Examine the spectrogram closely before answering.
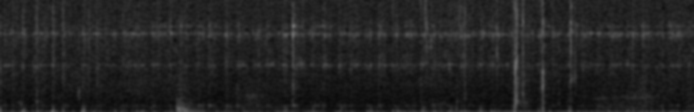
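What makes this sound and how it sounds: A glass jar is tapped quickly and irregularly, making a dense run of soft, muffled taps with almost no ring. The sound is low and dull, with a few brighter clicks standing out near the end.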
